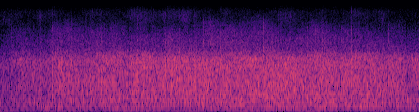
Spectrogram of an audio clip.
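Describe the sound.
An audience applauds during a speech, a broad, continuous patter of many hands clapping. It swells slightly after the first half second and then holds steady and fairly loud for about four seconds.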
